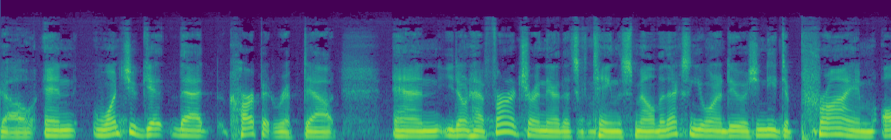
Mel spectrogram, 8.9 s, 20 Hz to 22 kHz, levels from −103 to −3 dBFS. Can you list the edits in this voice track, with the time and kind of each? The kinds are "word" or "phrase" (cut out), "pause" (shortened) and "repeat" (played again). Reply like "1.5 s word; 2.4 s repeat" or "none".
none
